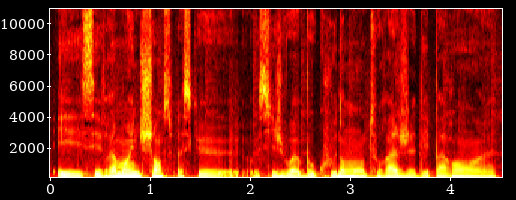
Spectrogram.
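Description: A young woman dancer answering personal questions, hesitant and pausing often. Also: on the low side, completely flat delivery, dark tone. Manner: hesitant, many pauses. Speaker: cabaret dancer guest.

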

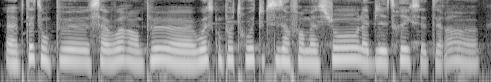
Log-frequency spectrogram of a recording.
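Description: Female radio host, casual and halting, soft dark tone, slightly low and level. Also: steady tone. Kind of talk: casual live interview.

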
